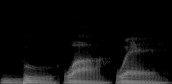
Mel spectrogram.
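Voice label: "buwawe", concatenated syllables; Affixing experiment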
